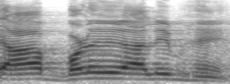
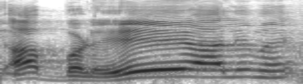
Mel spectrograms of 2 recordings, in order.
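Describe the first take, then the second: First: Said in the usual way. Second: بڑے dragged out slowly, pitched up; sarcastic compliment with a long, drawn بڑے; drawn-out mocking stretch. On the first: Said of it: "تو یہ تعریف ہو گئی". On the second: Shown as a demonstration. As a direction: stretch بڑے long and high, turning praise into a jibe. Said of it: "تھوڑا کھینچ دیا تو بڑے عالم سے چھوٹے ہو گئے".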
